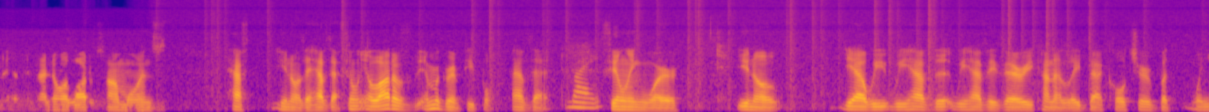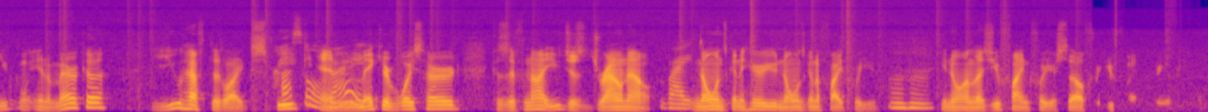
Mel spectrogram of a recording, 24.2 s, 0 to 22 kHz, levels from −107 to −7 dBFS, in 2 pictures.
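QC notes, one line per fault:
0.0–1.1 s and 23.02–24.14 s, speech suppressed in double talk: in both stretches the talker's level sinks, dropping by around 15 dB at its deepest, with roughly a second of sound affected each time, at the very start and again at the very end of the clip. The likely cause is the echo canceller. The far side was playing on the loudspeaker while this side talked, and the canceller could not tell its own talker apart from the loudspeaker echo, so it pulled both down together.
0.98–1.04 s, other side's voice leaking through: a brief scrap of a second voice, sitting around 35 dB below the talker, slips in near the end of the first suppressed stretch and lasts about 60 ms. This is likely loudspeaker sound from the far end that the echo canceller failed to strip fully from the microphone signal, so a residue of it passes into the recording alongside the local talker.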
